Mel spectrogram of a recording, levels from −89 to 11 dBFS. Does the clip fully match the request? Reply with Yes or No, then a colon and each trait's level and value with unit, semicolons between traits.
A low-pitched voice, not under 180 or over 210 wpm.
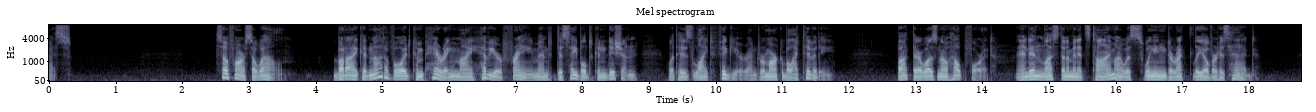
No: very low, 95 Hz; average, 140 wpm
